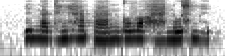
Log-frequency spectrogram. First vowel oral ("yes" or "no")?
yes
